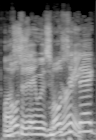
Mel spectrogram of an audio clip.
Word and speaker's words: Mossadegh: First democracy, and Mossadegh is how you say it.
